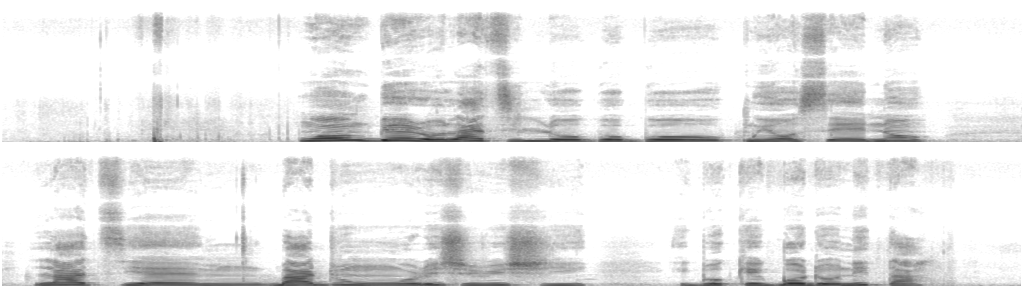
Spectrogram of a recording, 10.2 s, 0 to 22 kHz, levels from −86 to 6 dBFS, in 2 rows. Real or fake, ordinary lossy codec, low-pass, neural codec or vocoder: real; none; 19.8 kHz; none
